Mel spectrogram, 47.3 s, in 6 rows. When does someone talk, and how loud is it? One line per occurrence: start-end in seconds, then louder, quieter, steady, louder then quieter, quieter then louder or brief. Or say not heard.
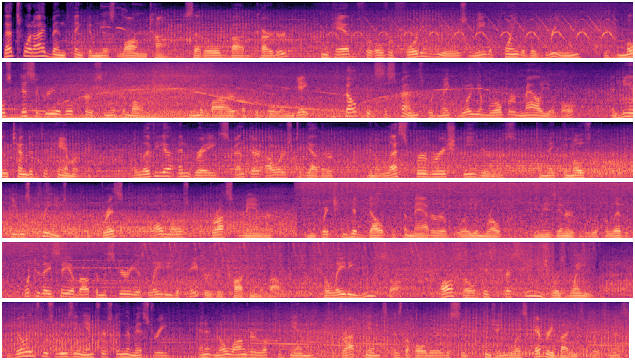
0.0-47.2 steady.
